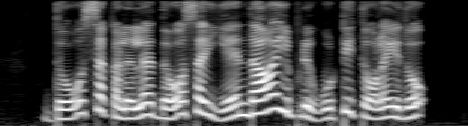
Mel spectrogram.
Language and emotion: Tamil, angry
